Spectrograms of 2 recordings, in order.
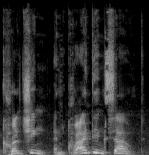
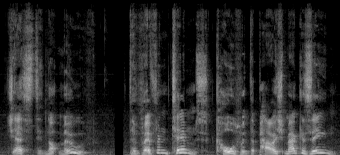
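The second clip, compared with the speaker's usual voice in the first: ordinary delivery, nothing marked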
